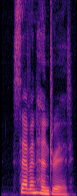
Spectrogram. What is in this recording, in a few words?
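"seven hundred", English, female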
